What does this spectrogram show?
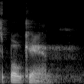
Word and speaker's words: Spokane: problem as the people in Spokane with people mispronouncing their name in their spoken language. No, it doesn't happen. No. It's Spokane.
